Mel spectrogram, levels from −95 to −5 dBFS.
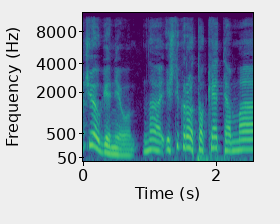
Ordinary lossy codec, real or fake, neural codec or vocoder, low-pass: AAC, 48 kbps; real; none; 10.8 kHz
